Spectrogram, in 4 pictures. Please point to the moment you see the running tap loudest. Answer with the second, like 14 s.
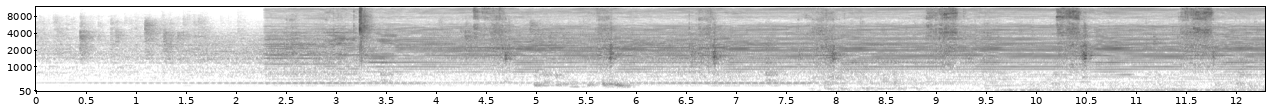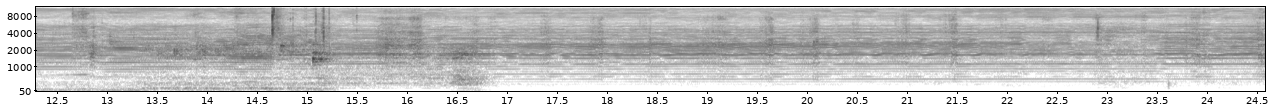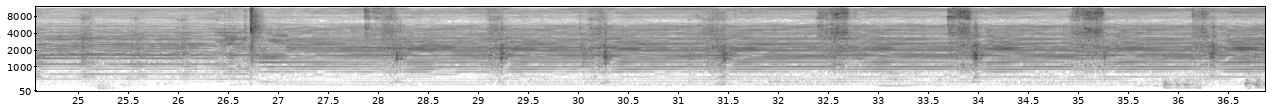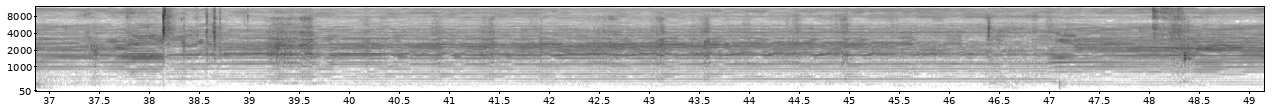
15 s.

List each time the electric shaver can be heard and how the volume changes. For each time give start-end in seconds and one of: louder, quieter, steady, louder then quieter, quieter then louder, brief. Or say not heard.
2.2-49.1 louder.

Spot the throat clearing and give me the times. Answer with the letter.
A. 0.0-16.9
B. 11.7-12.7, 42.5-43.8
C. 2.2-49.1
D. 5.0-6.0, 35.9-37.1
D.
